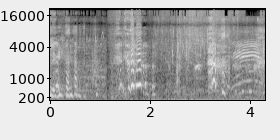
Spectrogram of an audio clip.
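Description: Water splashes and sloshes from a pipe that has come loose during an outdoor song shoot, brief bursts of spatter mixed with steady trickling, heard under lively talk and a voice.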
